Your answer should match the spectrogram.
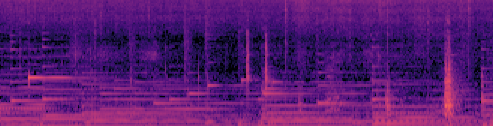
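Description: Chopped garlic sizzling gently in hot olive oil in a wide frying pan as it is stirred with a wooden spoon, with a few light knocks of the spoon on the pan.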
